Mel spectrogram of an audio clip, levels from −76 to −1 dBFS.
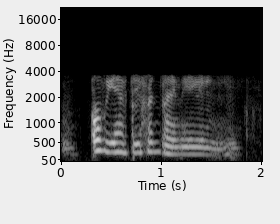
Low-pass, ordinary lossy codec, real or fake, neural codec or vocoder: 3.6 kHz; AAC, 32 kbps; fake; codec, 24 kHz, 3 kbps, HILCodec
